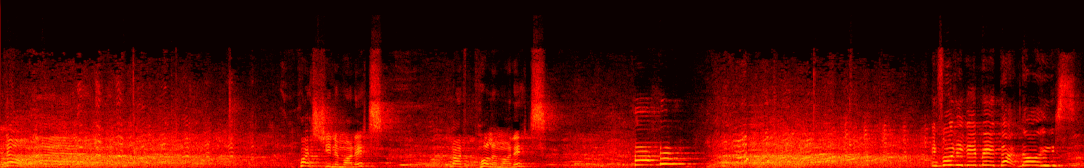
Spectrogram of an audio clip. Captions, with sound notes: No! (audience laughing loudly) Question him on it, not pull him on it. (mimics clown horn tooting) (audience laughing loudly) If only they made that noise.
